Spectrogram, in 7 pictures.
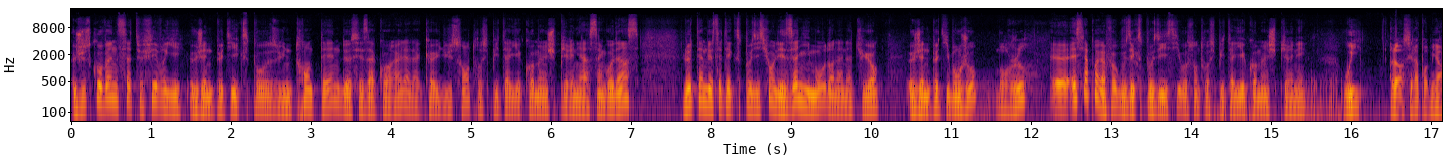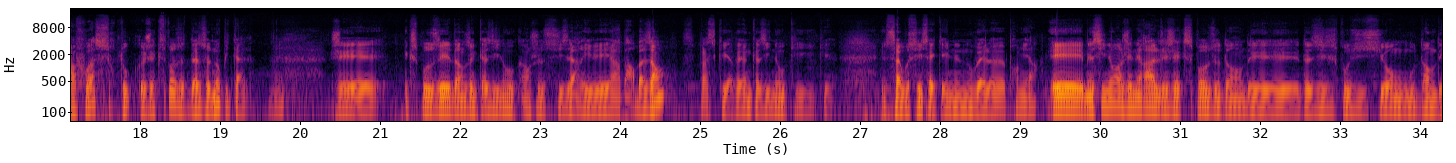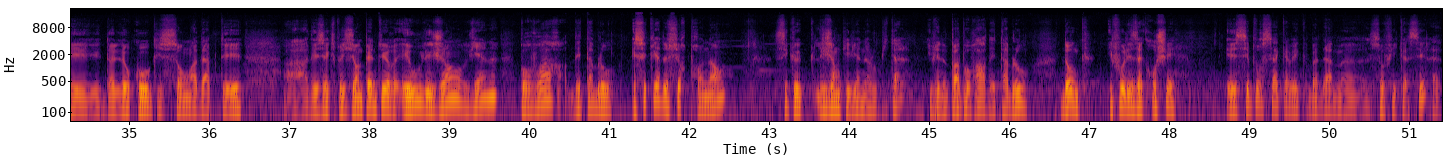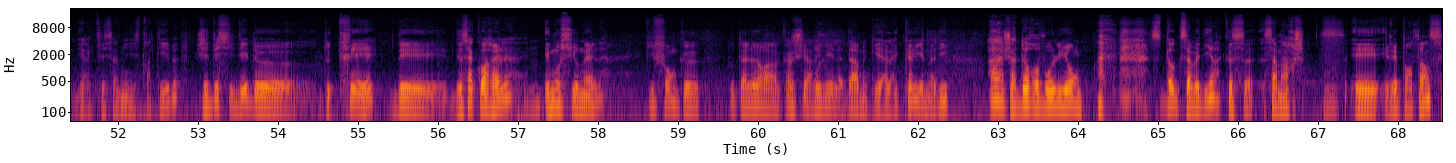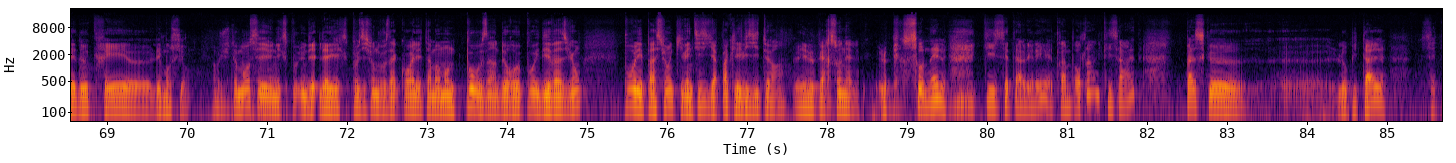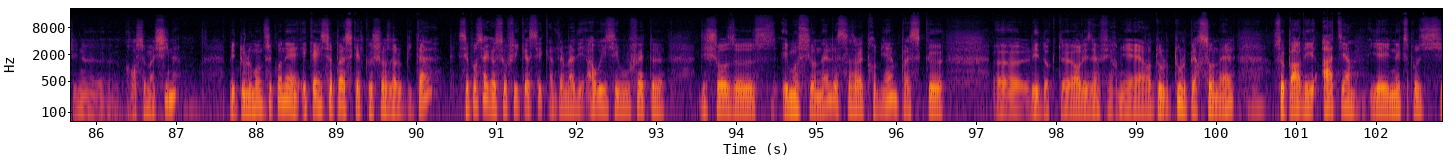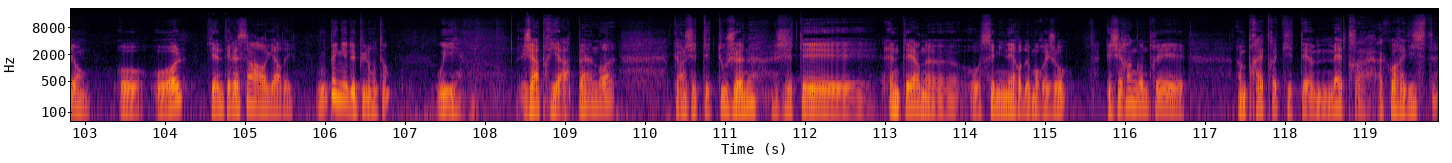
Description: Comminges Interviews du 21 janv.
